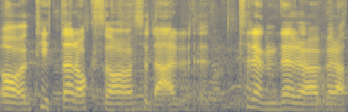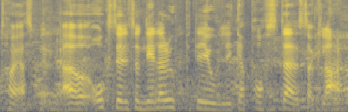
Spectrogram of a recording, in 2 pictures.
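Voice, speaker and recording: Over crowd noise and audible room echo, a woman with a fairly low voice speaks at a moderate pace with fairly even intonation. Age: 20s. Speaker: student. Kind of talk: interview.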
